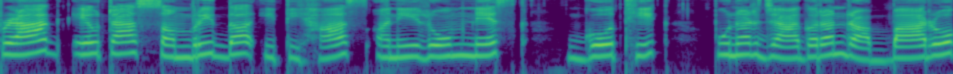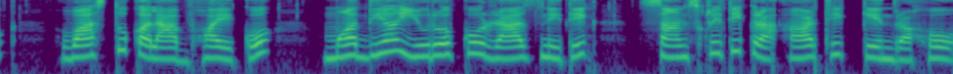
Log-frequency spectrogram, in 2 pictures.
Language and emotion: Nepali, neutral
